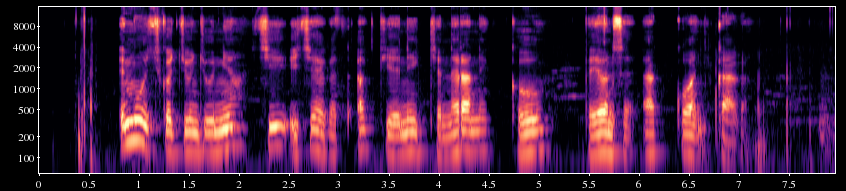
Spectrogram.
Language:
Kalenjin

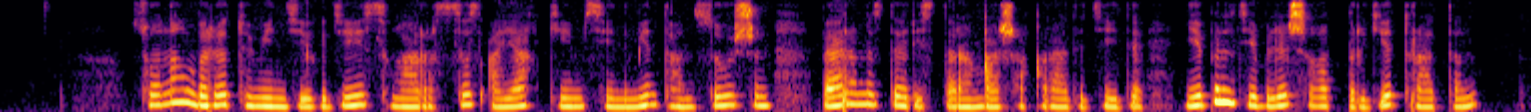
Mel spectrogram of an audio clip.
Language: Kazakh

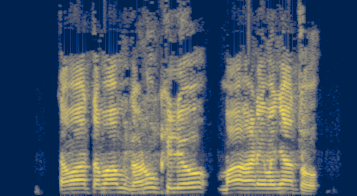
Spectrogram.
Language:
Sindhi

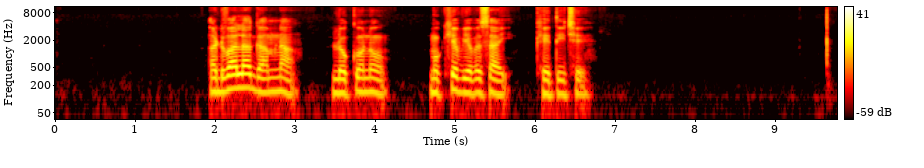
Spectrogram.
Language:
Gujarati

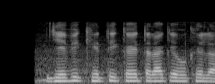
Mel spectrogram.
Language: Bhojpuri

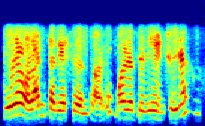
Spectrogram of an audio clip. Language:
Nepali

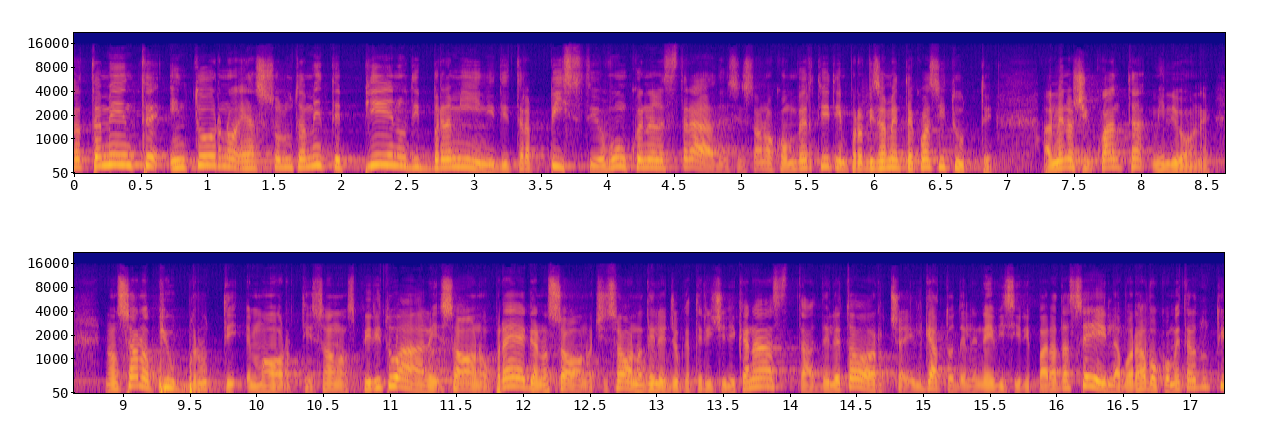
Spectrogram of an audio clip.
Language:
Italian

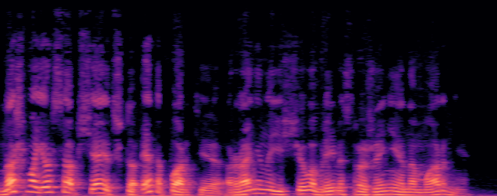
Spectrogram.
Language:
Russian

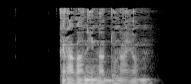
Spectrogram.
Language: Slovak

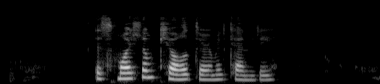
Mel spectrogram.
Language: Irish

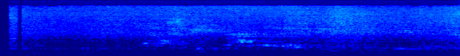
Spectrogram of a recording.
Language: Czech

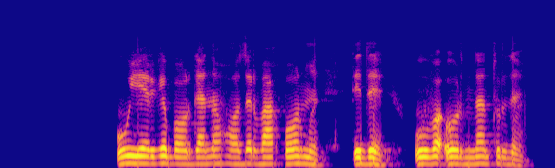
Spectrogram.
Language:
Uzbek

